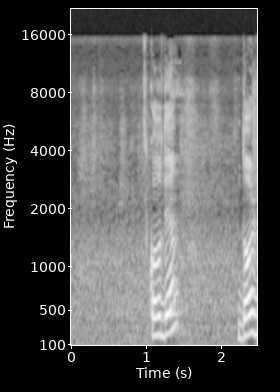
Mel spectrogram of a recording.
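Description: Low steady room hiss, broken about a second in by a single short spoken word or syllable in a woman's voice.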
